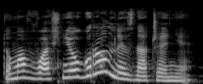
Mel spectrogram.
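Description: A woman voicing an excitable, fussy male crow who squawks indignant exclamations. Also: high-pitched, unhurried, voice pushed up, exaggerated voice.

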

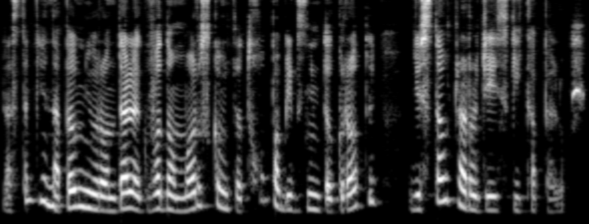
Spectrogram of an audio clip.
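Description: A woman narrating a storybook in a calm, measured way. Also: mid-range voice. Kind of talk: audiobook reading.

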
